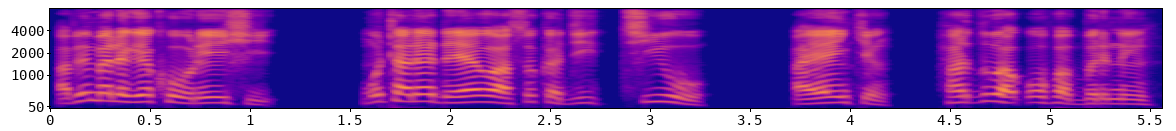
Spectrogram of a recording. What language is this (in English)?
Hausa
